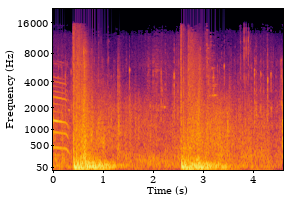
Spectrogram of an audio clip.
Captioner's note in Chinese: 大砲聲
